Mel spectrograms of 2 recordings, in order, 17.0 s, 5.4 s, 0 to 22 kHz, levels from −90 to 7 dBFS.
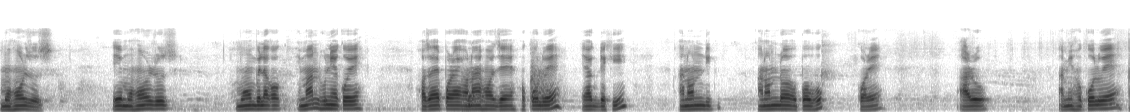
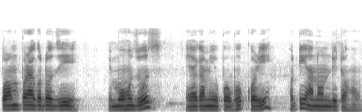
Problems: none marked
